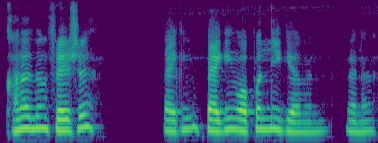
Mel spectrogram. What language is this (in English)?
Urdu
